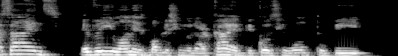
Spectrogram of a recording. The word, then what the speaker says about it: arXiv: So, you know, archive. Mm-hmm. So that is spelled as?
